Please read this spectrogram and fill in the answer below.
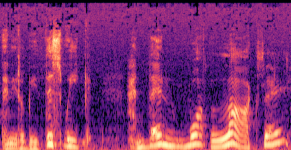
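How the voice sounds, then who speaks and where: An actor playing a mild, affectionate Edwardian gentleman bridegroom in a period radio drama, diffident and whimsical as he woos. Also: high-pitched, sing-song, slow pace, slightly rough, full character voice. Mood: amorous.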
